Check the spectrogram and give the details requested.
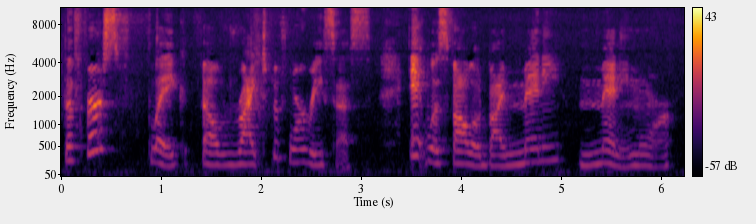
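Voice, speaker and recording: A woman reading a children's picture book aloud in an expressive storytelling manner. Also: medium pitch, slow pace, low-quality recording. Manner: expressive storytelling, acting out short exclamations.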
